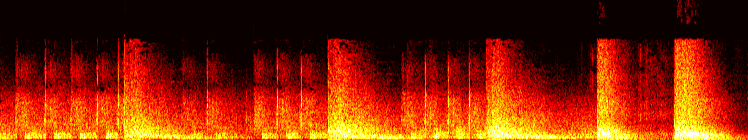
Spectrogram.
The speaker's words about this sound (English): We just heard half a dozen rounds over the top of us, IS shooting back at us. So there's renewed fire.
